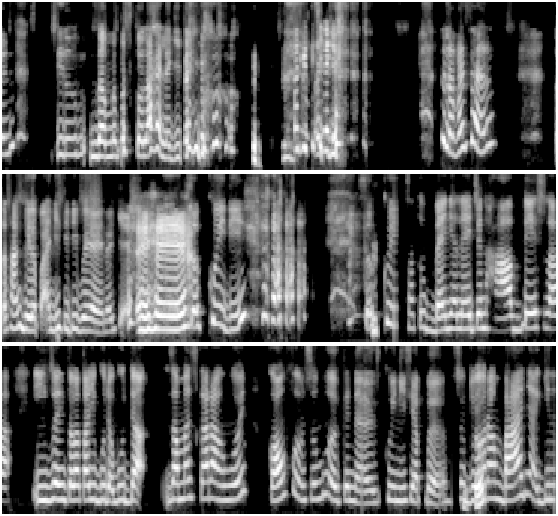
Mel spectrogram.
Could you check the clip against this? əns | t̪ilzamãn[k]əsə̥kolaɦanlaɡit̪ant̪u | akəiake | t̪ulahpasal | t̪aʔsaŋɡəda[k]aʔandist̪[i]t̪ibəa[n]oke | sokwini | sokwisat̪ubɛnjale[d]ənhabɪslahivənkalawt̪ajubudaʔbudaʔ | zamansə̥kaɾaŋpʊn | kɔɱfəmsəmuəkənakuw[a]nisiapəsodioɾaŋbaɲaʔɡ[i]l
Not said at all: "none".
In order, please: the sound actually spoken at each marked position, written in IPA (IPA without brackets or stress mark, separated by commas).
p, p, i, n, d͡ʒ, i, i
